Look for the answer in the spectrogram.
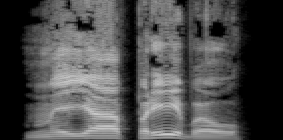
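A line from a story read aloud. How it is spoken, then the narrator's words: Unnaturally loud in silence. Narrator (Russian): произнес я, и мой голос прозвучал неестественно громко, звенящей тишине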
